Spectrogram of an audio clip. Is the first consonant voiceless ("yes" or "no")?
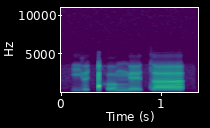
no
